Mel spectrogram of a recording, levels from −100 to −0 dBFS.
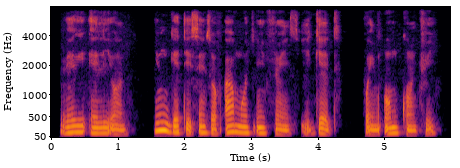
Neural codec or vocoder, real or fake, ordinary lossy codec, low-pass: none; real; none; 7.2 kHz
